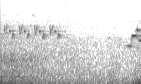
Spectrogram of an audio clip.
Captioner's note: birds chirping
